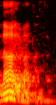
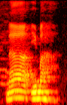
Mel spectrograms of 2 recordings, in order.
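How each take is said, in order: First: The word ends with a full tan ending. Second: The word ends in a stopped h sound. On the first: "memperjelasnya harokatnya" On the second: "Kalau kita sukunkan"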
